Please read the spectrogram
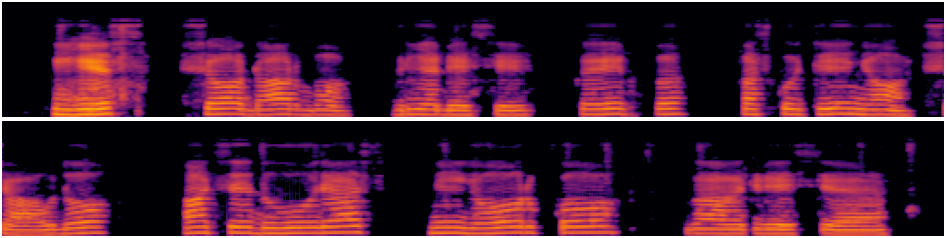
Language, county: Lithuanian, Klaipėda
